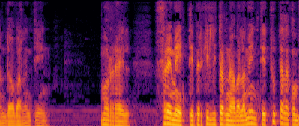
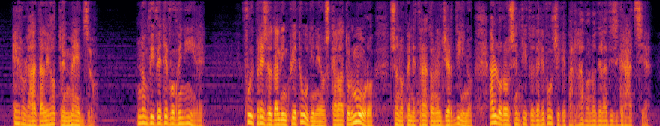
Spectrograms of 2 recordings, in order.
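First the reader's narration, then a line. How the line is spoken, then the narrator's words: Trembling voice. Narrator (Italian): disse Morrel con voce tremante e con le mani giunte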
